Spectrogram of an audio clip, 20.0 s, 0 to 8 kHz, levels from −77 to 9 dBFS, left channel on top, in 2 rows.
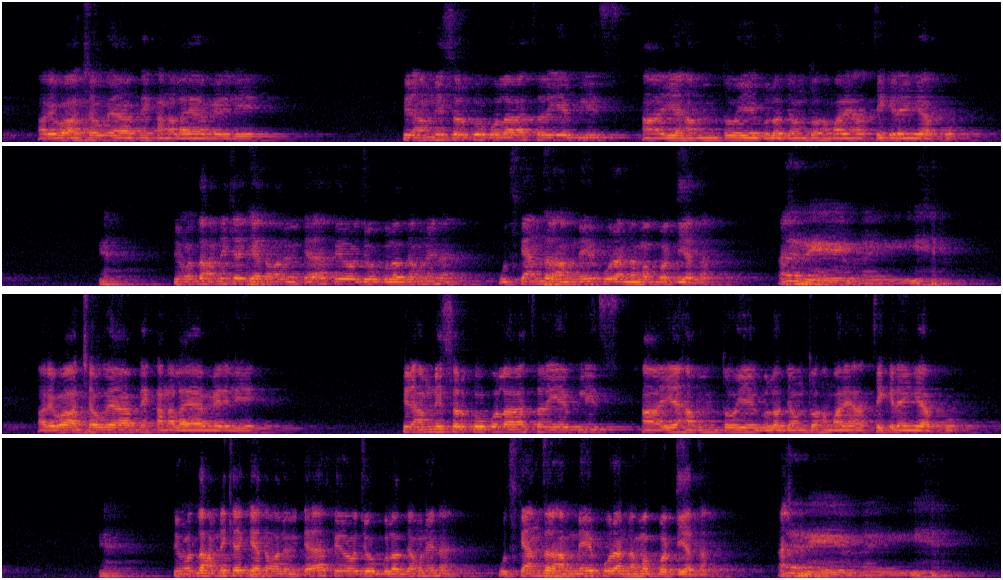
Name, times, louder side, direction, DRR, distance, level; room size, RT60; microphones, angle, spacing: voice 1, 0.4-2.5 4.0-6.0 6.4-9.5 11.7-14.6 15.0-17.1 17.7-17.9, right 1 dB, 80° right, 5 dB, 1.2 m, -21 dB
voice 2, 17.8-19.3, equal, ahead, -10 dB, 3.2 m, -24 dB
20.0 x 11.0 x 2.6 m, 1.4 s
head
